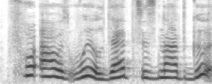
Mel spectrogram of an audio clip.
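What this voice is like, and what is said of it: Imitates another person's accent, well done. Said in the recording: “that is a pretty good Ariana accent”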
